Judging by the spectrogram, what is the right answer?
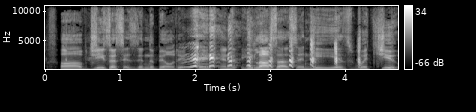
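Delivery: low, mock uptight, mic-shy voice.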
